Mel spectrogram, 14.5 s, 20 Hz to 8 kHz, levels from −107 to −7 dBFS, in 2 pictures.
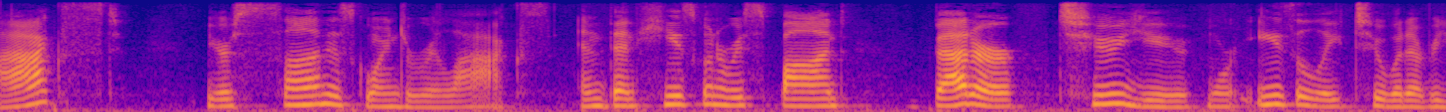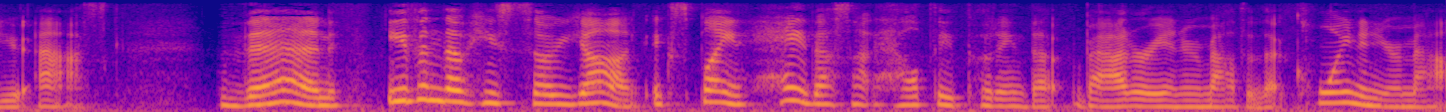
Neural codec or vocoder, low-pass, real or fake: none; 7.2 kHz; real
